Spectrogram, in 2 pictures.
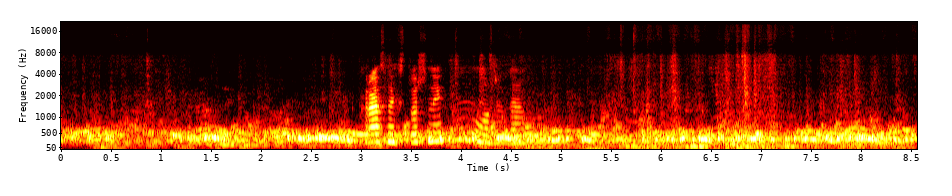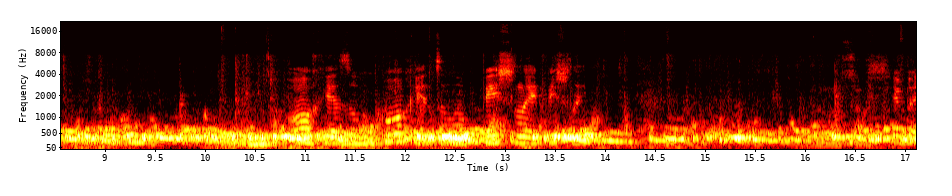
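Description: Pigeons coo steadily in a breeder's loft, soft rolling calls close by that run throughout, while people talk over them in Ukrainian.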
